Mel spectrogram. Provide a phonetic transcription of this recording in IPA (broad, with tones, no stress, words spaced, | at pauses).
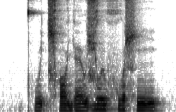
kʷʰɛ˩t͡ɕʰɔ˩ jɛ˩ʊ̯ʑu˥ɪ̯ xʷʌ˥ ɬĩ˩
